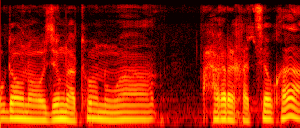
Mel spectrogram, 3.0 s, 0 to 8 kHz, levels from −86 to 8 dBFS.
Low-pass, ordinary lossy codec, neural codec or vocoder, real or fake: 7.2 kHz; none; none; real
